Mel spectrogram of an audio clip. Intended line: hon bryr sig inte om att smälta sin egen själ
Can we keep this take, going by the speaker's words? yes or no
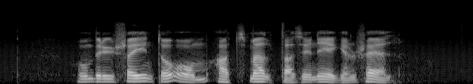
yes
